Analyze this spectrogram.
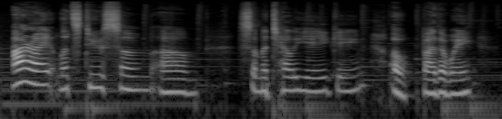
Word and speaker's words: Atelier: He'll usually be like, alright, let's do some Atelier game. Oh, by the way, Bun Bun loves it when you pronounce Atelier Atelier.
